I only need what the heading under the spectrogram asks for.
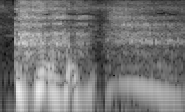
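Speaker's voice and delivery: witch's laugh. Acted.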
